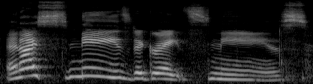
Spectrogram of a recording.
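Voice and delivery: very slow, drawn out; savoring the big moment slowly; dramatic slow telling. Acted. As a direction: stretch every word of the big sneeze. Dramatic sneeze line, very slow.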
